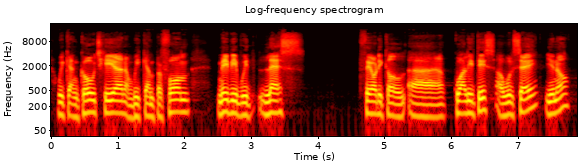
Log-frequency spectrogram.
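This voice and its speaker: A man's voice: medium pitch, fairly bright tone, no room sound, studio quality, long reverb tail. Man, thoughtful and hesitant. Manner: thoughtful, hesitant with fillers in non-native English. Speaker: assistant coach. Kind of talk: panel interview on stage.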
